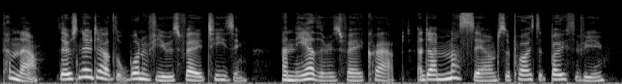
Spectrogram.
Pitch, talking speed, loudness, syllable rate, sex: 215 Hz, 280 wpm, -17 LUFS, 6.9 syllables/s, female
